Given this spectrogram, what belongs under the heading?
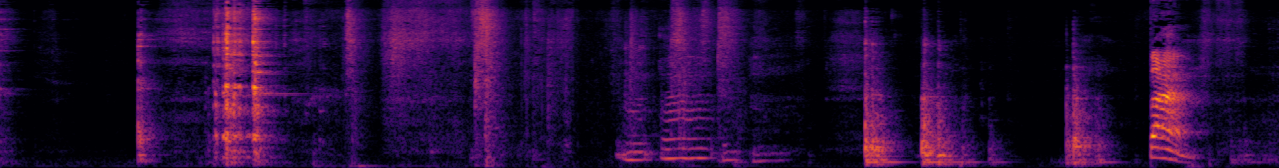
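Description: Ceramic bowls knocking and clattering as they are picked up and set down, several short sharp clinks and knocks at irregular intervals, close by, with a person talking between them.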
